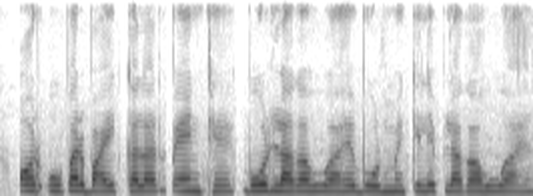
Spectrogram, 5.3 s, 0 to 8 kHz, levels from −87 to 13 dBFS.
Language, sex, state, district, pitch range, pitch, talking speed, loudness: Hindi, female, Bihar, Darbhanga, 235-250 Hz, 240 Hz, 180 wpm, -22 LUFS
